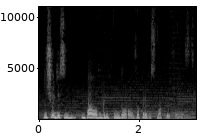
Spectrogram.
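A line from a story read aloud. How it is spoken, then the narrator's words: Muttering. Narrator (Russian): пробормотал профессор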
